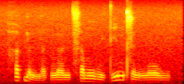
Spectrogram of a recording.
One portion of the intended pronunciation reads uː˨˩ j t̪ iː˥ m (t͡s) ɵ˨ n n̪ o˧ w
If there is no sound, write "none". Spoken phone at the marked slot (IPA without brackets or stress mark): t͡s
